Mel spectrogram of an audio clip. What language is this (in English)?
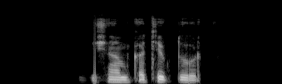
Indus Kohistani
